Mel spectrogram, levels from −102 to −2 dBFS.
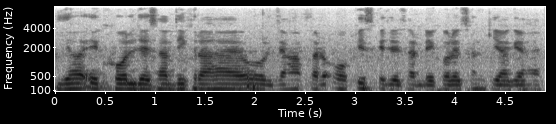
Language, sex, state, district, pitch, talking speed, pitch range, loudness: Hindi, male, Bihar, Katihar, 130 Hz, 205 wpm, 125-130 Hz, -17 LUFS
